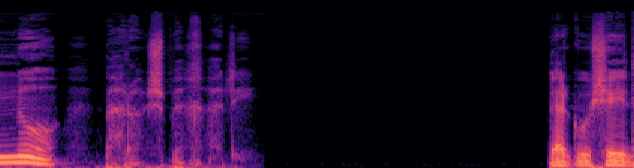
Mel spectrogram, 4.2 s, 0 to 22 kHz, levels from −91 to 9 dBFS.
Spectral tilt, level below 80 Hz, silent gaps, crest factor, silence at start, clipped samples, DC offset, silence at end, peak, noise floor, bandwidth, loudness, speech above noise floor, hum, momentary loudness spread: -6.5 dB/octave; -34 dBFS; none; 20 dB; 0 s; under 0.1%; under 0.1%; 0 s; -2 dBFS; -88 dBFS; 14 kHz; -20 LUFS; 70 dB; none; 21 LU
